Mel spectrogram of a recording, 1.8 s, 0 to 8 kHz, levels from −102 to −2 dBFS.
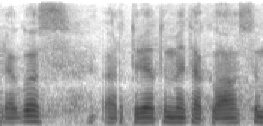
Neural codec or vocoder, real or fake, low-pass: vocoder, 22.05 kHz, 80 mel bands, WaveNeXt; fake; 7.2 kHz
